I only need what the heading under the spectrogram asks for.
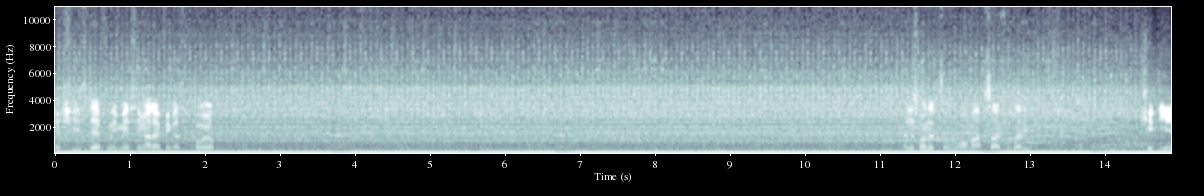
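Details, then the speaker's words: Isuzu NPS truck with transplanted Euro 5 engine, still cold: low steady idle stumbling every few seconds; intermittent misfire, owner suspects an injector, not confirmed. "maybe an injector i think it's an injector straight up injector brother"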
